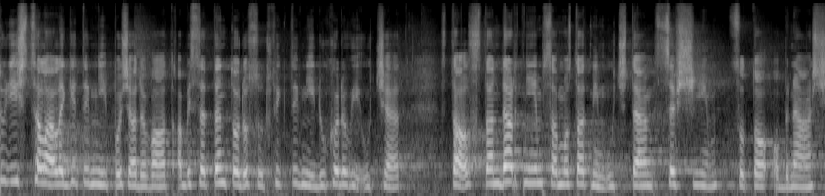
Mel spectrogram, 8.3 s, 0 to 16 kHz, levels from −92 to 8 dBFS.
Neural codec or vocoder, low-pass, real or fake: vocoder, 44.1 kHz, 128 mel bands every 512 samples, BigVGAN v2; 14.4 kHz; fake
